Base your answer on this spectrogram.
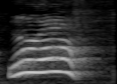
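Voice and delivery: loud, high cheer; everyone shouting. A narrator's reading. The crew shouts as they set sail, loud and high. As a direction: yell it as the ship sets sail. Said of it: "We all shouted".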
